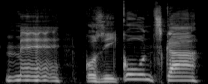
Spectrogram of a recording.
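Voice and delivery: high, slow goat bleat on the words. Acted. Schoolboy taunting the fruit seller, bleating like a goat. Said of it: "poskakoval a mečel".

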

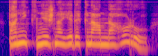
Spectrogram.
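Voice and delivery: high, loud excited shout; children shouting the news to grandma; calling out. A narrator's reading. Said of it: "volali všichni". (děti hlasitě volají na babičku)

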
